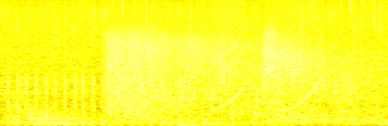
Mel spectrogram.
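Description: A loud hissing whoosh bursts out as a game character curls into a spinning ball.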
